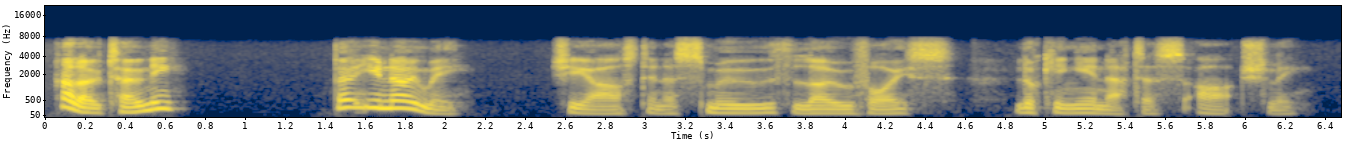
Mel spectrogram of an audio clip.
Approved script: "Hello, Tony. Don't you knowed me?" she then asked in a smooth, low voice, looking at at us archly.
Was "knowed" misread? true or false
true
